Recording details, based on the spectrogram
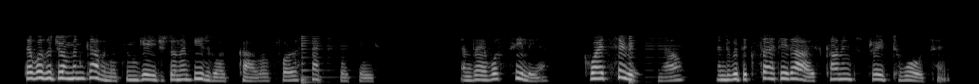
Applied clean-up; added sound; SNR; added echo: neural mask model RNNoise.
